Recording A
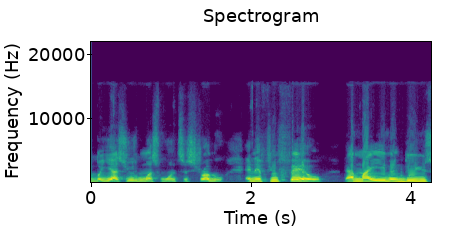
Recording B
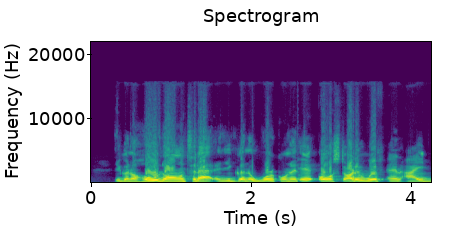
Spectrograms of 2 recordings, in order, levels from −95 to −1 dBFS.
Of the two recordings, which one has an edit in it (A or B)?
B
